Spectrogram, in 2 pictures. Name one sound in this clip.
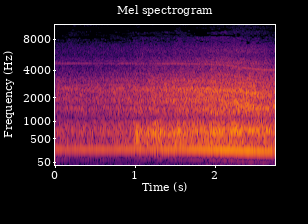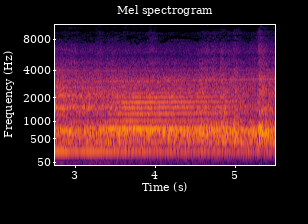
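An electric train hums and whines as it slowly pulls away.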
